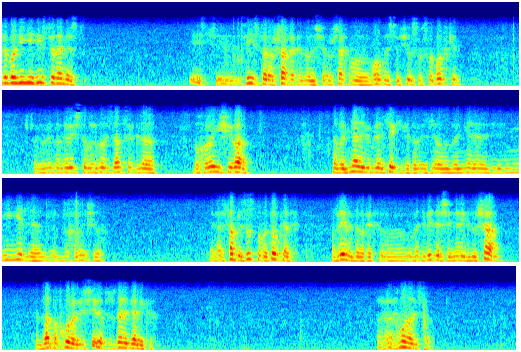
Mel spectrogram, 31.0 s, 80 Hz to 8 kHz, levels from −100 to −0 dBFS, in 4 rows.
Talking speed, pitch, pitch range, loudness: 110 wpm, 150 Hz, 140-165 Hz, -24 LUFS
